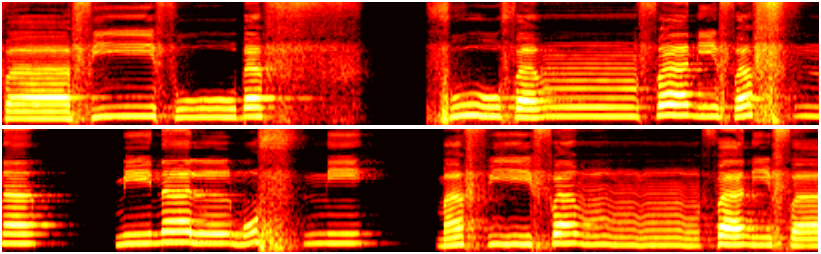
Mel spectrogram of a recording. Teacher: tempat keluarnya ujung gigi seri paling atas menempel dengan bibir bawah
